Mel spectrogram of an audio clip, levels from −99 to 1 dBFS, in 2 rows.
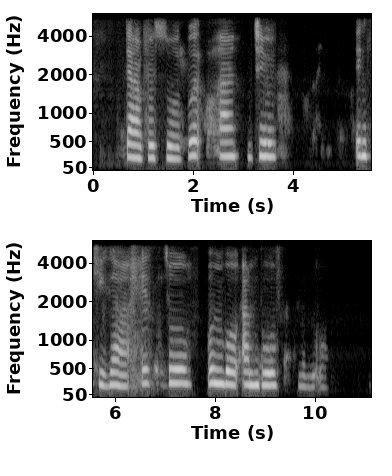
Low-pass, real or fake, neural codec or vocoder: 5.4 kHz; fake; codec, 16 kHz, 0.8 kbps, ZipCodec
